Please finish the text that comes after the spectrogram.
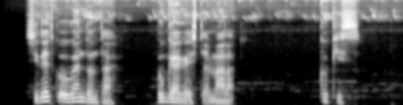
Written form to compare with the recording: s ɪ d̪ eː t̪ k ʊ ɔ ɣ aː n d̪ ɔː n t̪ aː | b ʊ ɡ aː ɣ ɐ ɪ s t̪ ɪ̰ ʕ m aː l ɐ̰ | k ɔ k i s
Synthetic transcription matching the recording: s ɪ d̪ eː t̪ k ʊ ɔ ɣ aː n d̪ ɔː n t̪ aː | b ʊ ɡ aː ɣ ɐ ɪ s t̪ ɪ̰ ʕ m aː l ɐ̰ | k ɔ k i s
